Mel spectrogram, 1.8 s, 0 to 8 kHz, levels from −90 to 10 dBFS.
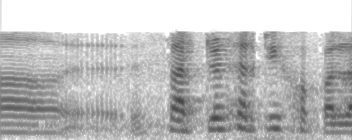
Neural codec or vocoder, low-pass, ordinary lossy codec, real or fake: none; 7.2 kHz; AAC, 16 kbps; real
